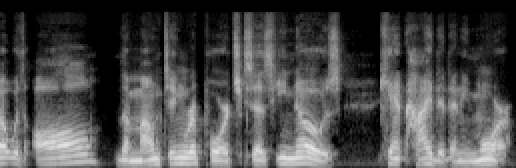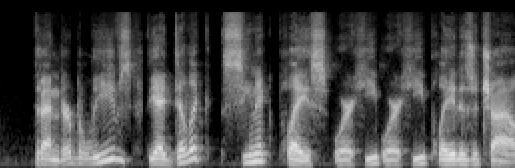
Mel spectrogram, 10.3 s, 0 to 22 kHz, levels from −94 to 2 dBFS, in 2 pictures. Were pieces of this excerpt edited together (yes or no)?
yes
